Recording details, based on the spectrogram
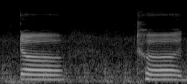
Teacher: जीभ हमारी एक कर्व शेप में चल जाती है। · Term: मूर्धा स्वर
